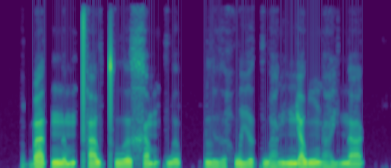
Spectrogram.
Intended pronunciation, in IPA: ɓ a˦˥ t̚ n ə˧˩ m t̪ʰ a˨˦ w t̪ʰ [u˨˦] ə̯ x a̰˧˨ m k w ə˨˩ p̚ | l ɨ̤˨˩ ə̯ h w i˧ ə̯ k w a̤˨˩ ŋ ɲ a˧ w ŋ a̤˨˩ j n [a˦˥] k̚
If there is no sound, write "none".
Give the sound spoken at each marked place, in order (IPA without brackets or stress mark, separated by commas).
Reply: u˧, a˨˩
